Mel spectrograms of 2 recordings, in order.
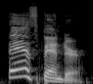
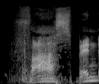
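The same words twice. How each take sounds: First: The stress is on the first syllable. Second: The stress is on the second syllable.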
